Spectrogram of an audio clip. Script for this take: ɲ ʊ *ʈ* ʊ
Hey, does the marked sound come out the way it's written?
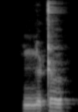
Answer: yes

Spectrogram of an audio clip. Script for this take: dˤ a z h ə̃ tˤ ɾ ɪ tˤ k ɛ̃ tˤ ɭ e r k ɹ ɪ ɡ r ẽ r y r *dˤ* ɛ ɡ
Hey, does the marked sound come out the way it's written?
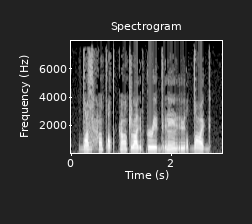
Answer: yes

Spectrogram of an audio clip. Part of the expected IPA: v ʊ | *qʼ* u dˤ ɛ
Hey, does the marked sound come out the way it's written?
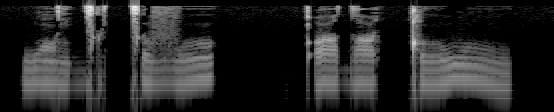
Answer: yes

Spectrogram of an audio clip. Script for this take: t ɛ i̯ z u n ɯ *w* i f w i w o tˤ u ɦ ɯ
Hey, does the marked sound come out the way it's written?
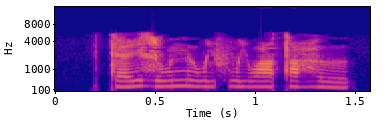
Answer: yes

